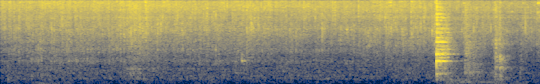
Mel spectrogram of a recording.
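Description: Tender tamarind leaves tossed into a pan of egg curry give a low, steady sizzle throughout, with a brief louder clatter of stirring near the end and a smaller bump shortly after.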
